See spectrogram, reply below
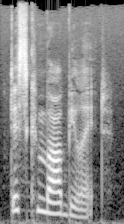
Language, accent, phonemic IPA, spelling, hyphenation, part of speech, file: English, US, /ˌdɪs.kəmˈbɒb.jəˌleɪt/, discombobulate, dis‧com‧bob‧u‧late, verb, En-us-discombobulate.ogg
- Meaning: To throw into a state of confusion; to befuddle or perplex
